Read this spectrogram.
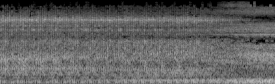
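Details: Ford 6.0 diesel after turbo, oil cooler, dummy plug and EGR delete work and a coolant flush: an even, steady diesel clatter at idle with a regular low pulse and no knocks or misses while it warms up.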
